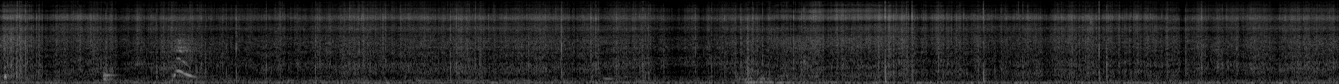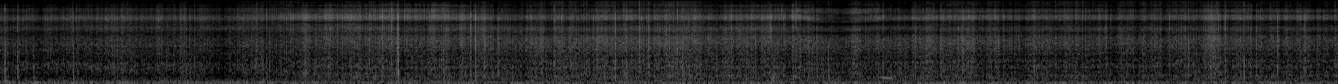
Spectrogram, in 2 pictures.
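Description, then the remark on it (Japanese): Fireworks crackle and fizz in the dark at night in a steady, dense stream of tiny pops, continuing without pause for the whole stretch, with faint voices now and then in the background. “やっぱこの夜の暗いのに花火のパチパチってめちゃめちゃ映えますよね。”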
